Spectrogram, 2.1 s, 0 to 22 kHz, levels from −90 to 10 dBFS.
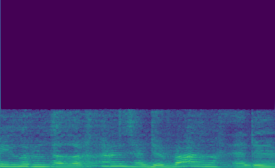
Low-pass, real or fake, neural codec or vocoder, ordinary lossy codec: none; fake; codec, 16 kHz, 0.5 kbps, FunCodec, trained on LibriTTS, 25 frames a second; none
